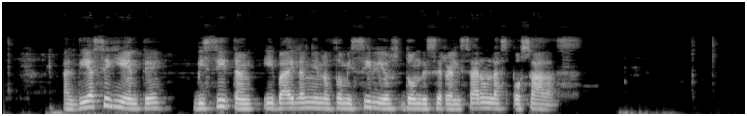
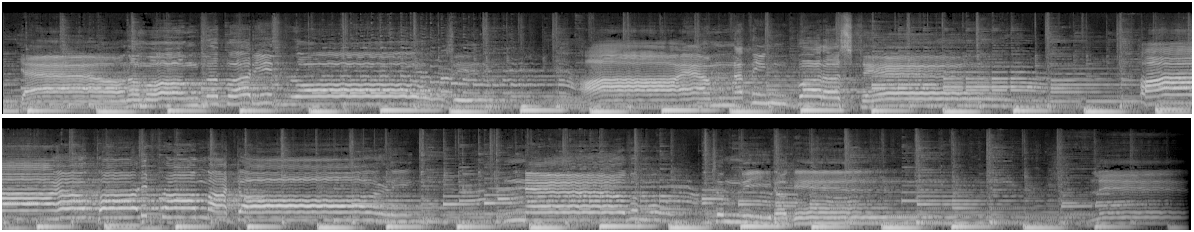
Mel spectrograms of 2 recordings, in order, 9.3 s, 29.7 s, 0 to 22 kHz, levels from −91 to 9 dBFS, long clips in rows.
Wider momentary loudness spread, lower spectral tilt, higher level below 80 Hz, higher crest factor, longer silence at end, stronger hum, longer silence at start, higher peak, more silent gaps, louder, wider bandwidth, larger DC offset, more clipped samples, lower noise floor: about the same, 9 LU vs 11 LU; about the same, -5 dB/octave vs -5.5 dB/octave; second, -52 dBFS vs -24 dBFS; about the same, 18 dB vs 14 dB; first, 1.5 s vs 0.15 s; neither; first, 0.6 s vs 0 s; about the same, 0 dBFS vs 0 dBFS; first, 7.48-7.66 s vs none; about the same, -17 LUFS vs -15 LUFS; second, 7.2 kHz vs 15.5 kHz; neither; neither; first, -56 dBFS vs -35 dBFS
